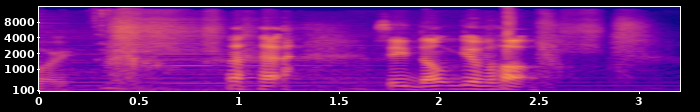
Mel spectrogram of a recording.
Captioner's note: laughs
